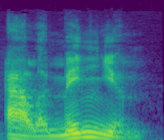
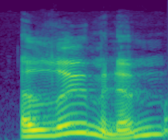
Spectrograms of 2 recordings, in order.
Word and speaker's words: aluminium: hydro let's talk about the process of making aluminium aluminum or aluminium depending on which side of the fence you're on is the most abundant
